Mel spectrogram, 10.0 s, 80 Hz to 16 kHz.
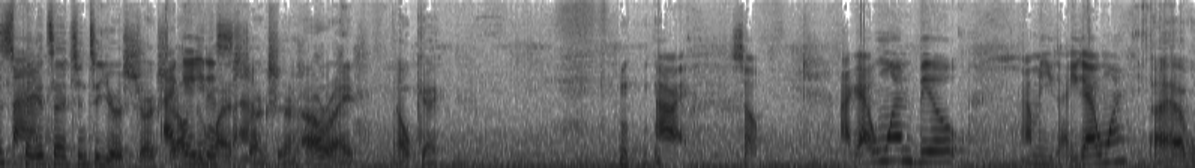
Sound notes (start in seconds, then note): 4.7 chuckling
